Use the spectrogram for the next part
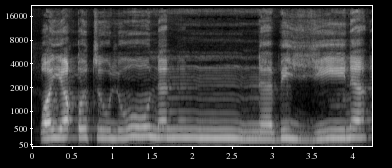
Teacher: وَيَقْتُلُونَ النَّبِيِّينَ بِغَيْرِ الْحَقِّ، یہاں پہ دیکھیے تو قاف پر جزم کی علامت ہے، قاف کو ہلا کر پڑھا جائے گا، اس کو آواز کو روک کے نہیں پڑھنا بلکہ ہلا کر پڑھنا ہے۔ نون کو نون کے ساتھ ملاتے ہوئے نون مشدد کا غنہ کیجئے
